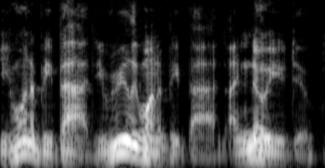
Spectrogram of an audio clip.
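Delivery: put-on devilish, tempting whisper. Describing a tempter urging people to be bad: imitating a devil whispering temptation. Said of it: "the devil on your shoulder kind of whispering into your ear".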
